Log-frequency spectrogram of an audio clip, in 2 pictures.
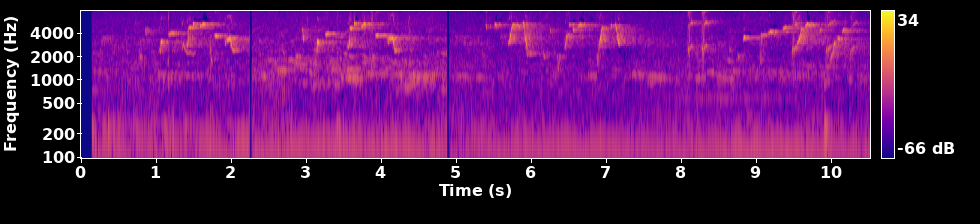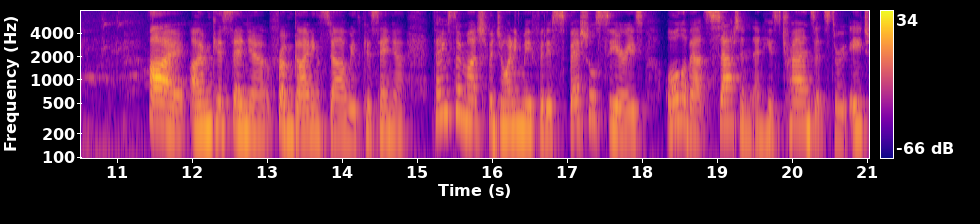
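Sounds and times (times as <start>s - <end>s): songbird chirping: 0.2s - 11.3s.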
